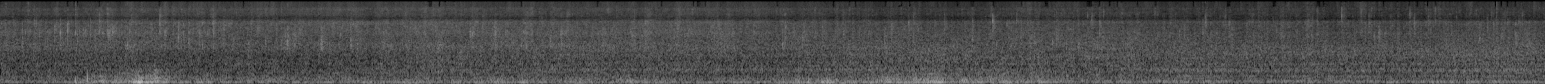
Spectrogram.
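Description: Steady heavy night rain pours throughout in Mota Mandva, with low rumbles of thunder rolling underneath, loudest near the start and again around the middle.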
